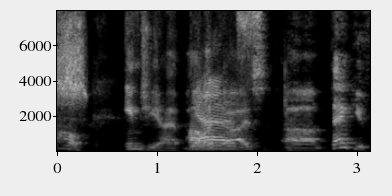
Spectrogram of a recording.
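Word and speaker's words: İnci: Like Angie, but Ng means pearl. But there's no G in there. Turkish, I know. C is like a soft G in Turkish. Oh, Ingy, I apologize.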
